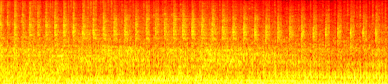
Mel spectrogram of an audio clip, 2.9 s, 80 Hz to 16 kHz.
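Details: 1998 Kawasaki ZX6R at idle, bought with the noise: fast, even light knocking rattle over a busy idle; owner was told valves or cam chain, wonders about rod knock; engine knocking, source unknown.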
